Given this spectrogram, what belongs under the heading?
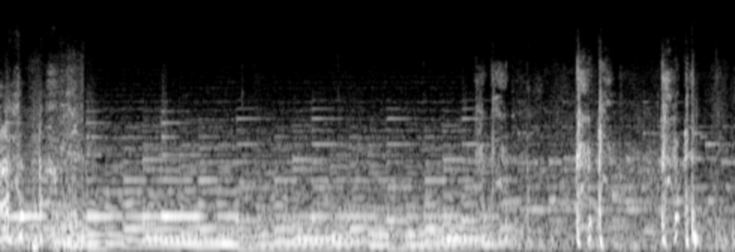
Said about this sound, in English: Yeah, it's coughing a little bit.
